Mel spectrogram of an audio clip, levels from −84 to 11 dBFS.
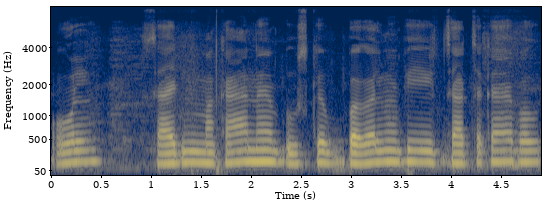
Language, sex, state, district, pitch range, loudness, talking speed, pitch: Hindi, male, Haryana, Rohtak, 140-155 Hz, -17 LUFS, 170 wpm, 150 Hz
